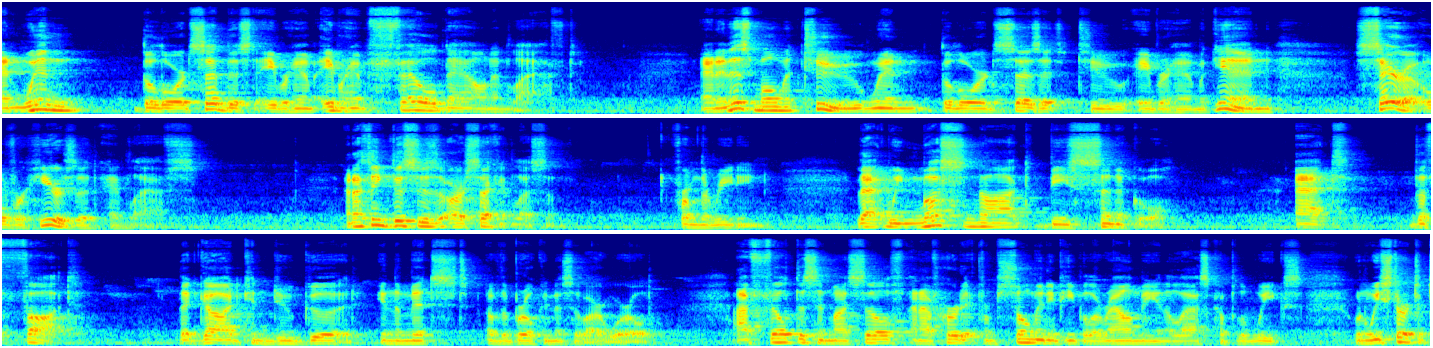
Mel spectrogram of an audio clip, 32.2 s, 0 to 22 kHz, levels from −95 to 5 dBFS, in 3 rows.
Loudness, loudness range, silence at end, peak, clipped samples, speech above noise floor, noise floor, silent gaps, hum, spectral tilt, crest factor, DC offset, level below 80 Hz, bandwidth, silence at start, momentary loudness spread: -23 LUFS; 4 LU; 0 s; -2 dBFS; under 0.1%; 26 dB; -49 dBFS; none; none; -5.5 dB/octave; 22 dB; under 0.1%; -60 dBFS; 18 kHz; 0 s; 15 LU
